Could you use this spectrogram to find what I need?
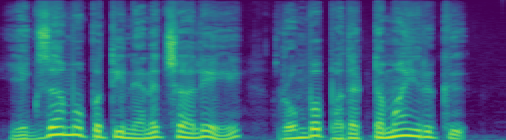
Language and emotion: Tamil, fearful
